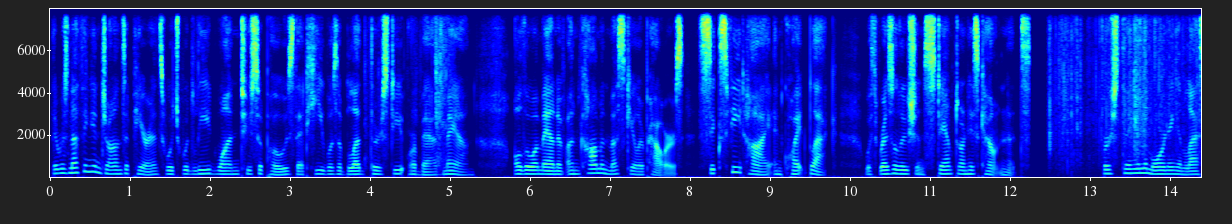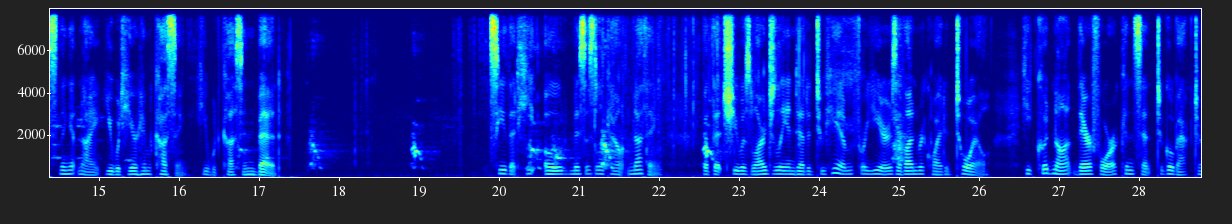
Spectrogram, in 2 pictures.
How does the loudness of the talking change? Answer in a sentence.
The volume of the talking stays about the same.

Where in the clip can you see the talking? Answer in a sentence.
You can hear the talking from 0.0 to 12.2 s, from 13.2 to 17.5 s and from 19.9 to 28.7 s.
